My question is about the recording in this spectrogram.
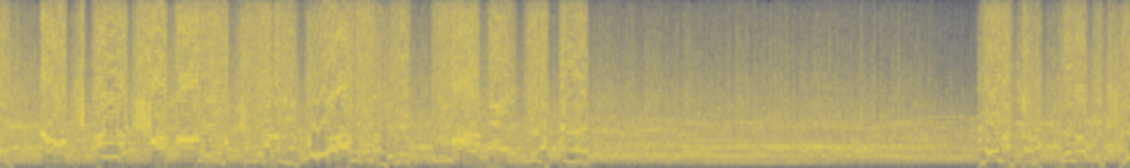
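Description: Gymnasium crowd and players screaming and cheering at a game-winning buzzer-beater three-pointer, with many high-pitched shrieks and whoops, and some held screams from about halfway in.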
